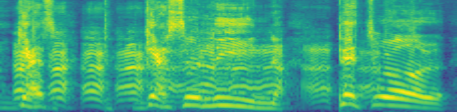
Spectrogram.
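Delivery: high, loud hammed-up French accent; English with French accent. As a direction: belt it out in desperate fake French. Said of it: "speak English with a French accent".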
